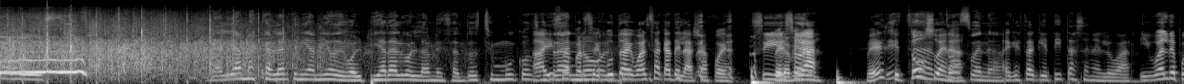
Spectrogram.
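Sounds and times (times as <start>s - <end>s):
loud welcoming applause: 0.0s - 3.7s
speech: 2.4s - 11.8s
laughter: 5.6s - 8.0s.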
